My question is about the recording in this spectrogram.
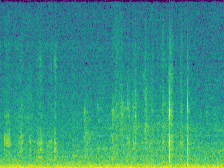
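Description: Near silence: room tone with a steady low hum, a few faint ticks and rustles, and two small sharp clicks near the end.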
